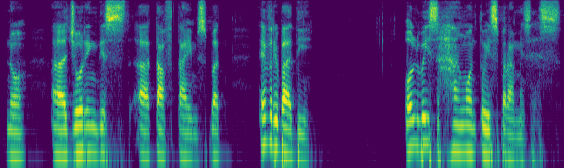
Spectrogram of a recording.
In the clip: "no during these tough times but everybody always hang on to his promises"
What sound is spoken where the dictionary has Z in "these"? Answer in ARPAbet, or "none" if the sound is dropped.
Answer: S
